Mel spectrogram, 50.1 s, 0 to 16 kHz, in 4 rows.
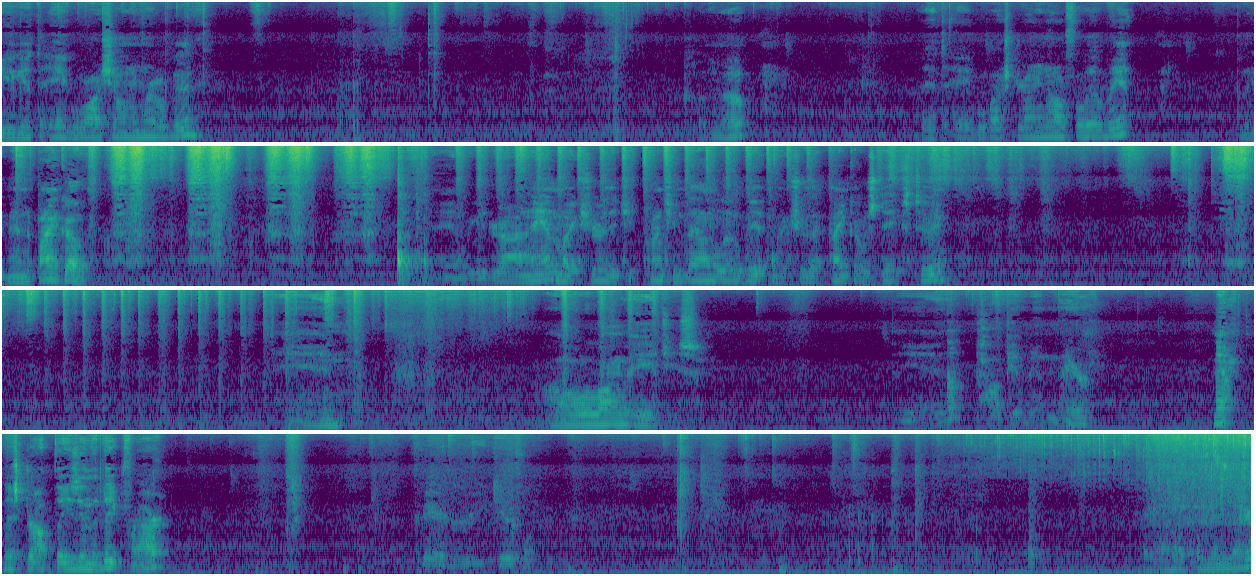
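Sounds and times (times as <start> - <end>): low steady hum: 0.0 - 50.0
dry breadcrumbs crackling: 47.2 - 50.0.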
